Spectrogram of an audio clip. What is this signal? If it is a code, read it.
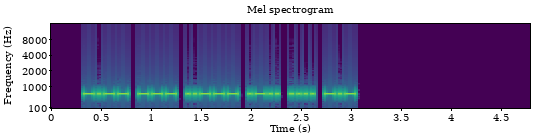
Morse code, heard as a keyed tone, about 36 wpm, 700 Hz. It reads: YO2LHK
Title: DXCC-100 Call Signs - 6 Characters - 35wpm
